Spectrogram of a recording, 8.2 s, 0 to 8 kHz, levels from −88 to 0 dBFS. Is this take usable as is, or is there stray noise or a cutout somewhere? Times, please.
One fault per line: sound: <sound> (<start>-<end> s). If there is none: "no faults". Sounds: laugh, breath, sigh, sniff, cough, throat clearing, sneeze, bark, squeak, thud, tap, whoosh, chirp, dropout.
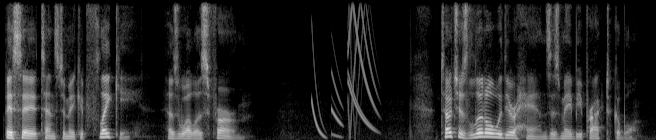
sound: chirp (3.9-4.8 s)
